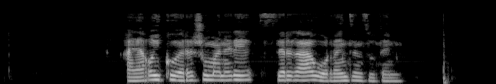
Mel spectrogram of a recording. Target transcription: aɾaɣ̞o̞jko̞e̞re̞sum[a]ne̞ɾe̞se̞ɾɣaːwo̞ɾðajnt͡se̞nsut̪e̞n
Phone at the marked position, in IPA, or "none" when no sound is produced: a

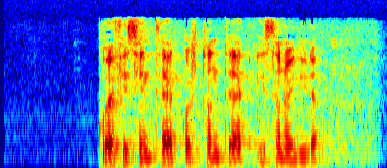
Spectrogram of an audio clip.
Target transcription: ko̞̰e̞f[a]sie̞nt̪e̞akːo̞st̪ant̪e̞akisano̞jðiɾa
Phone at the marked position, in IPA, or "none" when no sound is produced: i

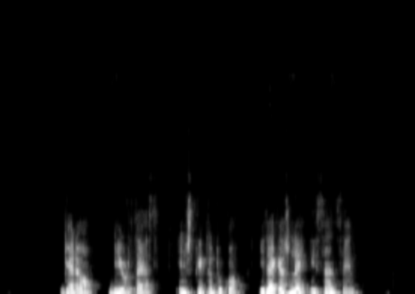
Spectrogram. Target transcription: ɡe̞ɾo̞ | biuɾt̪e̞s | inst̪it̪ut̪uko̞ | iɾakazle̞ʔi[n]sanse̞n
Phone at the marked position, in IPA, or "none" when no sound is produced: none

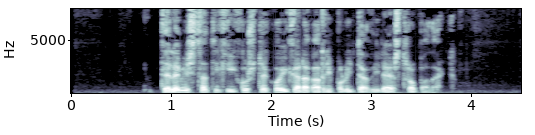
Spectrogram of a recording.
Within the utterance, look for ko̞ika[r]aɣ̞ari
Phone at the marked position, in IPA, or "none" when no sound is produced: ɾ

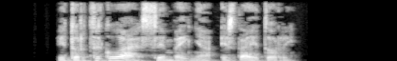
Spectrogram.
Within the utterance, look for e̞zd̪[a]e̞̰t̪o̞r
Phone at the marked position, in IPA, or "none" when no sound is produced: a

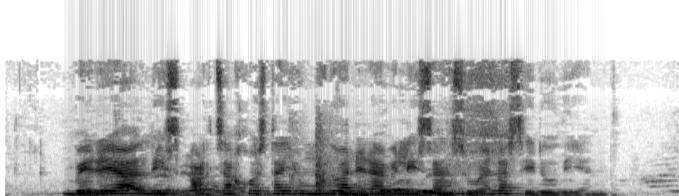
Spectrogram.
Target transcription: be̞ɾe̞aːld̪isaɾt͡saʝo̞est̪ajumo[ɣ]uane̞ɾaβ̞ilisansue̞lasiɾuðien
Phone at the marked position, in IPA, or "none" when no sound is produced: ð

